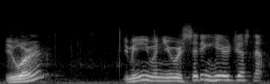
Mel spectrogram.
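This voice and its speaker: An actor playing a blustering, pompous middle-aged uncle in a 1940s radio comedy, booming and chuckling. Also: male voice, lively intonation, fast. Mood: scolding. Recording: dull 1940s radio broadcast.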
